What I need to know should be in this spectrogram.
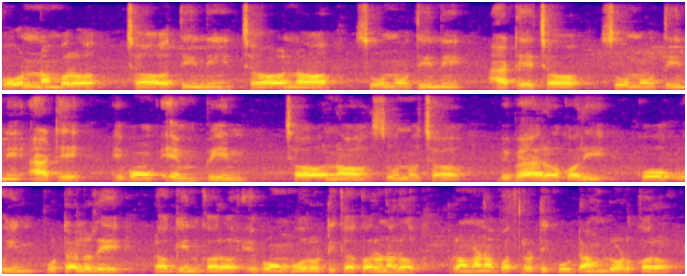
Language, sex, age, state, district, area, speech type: Odia, female, 45-60, Odisha, Jajpur, rural, read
